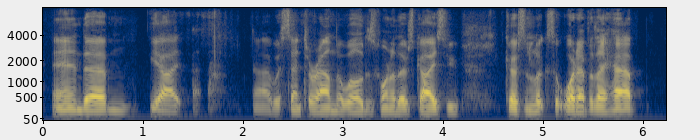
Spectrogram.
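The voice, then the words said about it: British accent. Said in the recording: “You can obviously hear I got a British”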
